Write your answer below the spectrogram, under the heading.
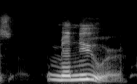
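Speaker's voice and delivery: French accent on manure. Giving an English translation of a word, with a kind of French accent. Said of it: "I said that with a kind of a French".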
